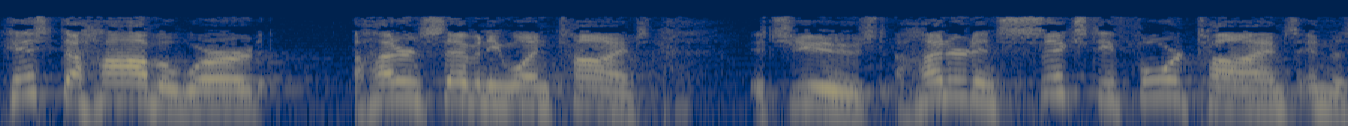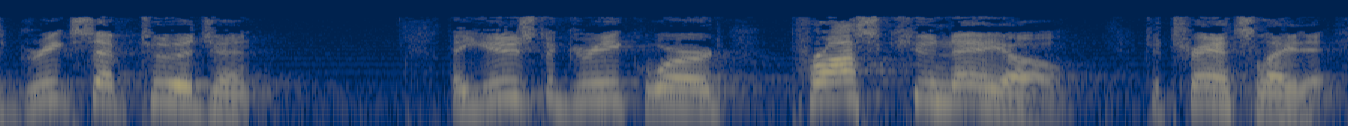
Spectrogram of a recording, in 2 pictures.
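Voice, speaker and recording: High, bright-voiced man preaching. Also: in a large hall, highs cut off. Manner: explanatory, frequent repeated words and restarts. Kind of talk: sermon teaching.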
